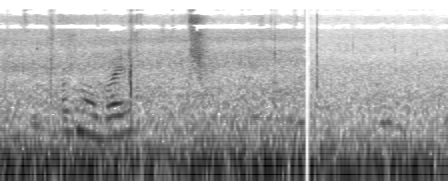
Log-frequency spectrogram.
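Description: Steady low outdoor rumble, with a person's voice heard briefly about a second in. The sound drops out for an instant about three seconds in.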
